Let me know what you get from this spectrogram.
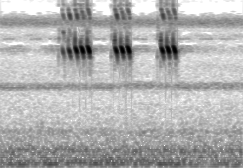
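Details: Cricket chirping at night in a binaural recording: three crisp high chirps of about four pulses each, evenly spaced, over a faint constant insect hum.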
